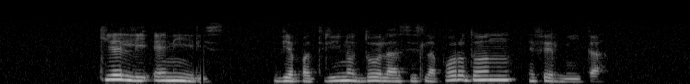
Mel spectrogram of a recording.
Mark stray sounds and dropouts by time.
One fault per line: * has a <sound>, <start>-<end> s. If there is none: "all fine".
* has a dropout, 2.0-2.0 s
